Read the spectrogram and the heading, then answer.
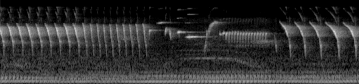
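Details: Belgian canary singing as a training model for young birds: a fast even trill, a few clear whistled notes, then sharp descending chips, over a steady low hum.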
